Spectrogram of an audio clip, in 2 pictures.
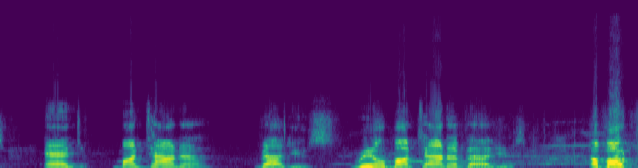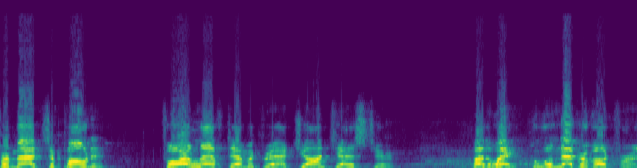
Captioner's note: cheering and applause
